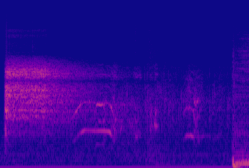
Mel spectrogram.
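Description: Sound of a video playing on a smartphone: a sudden burst of noise that fades over about half a second, then a few short tones that rise and fall in pitch.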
